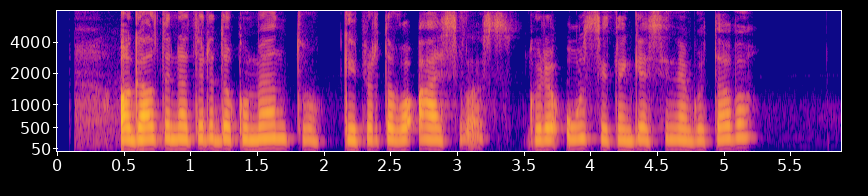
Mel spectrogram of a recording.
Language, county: Lithuanian, Vilnius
